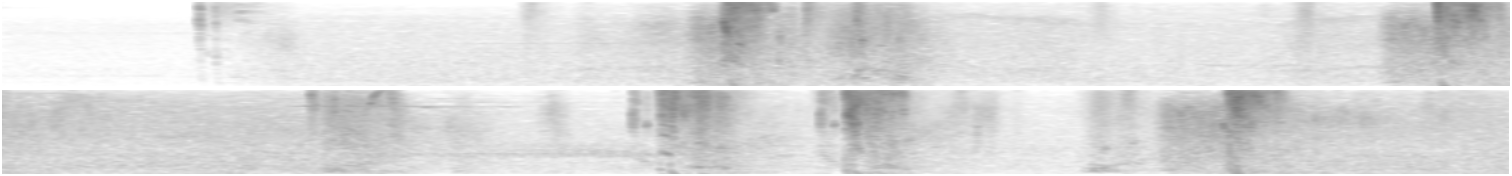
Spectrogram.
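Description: Wind rushes steadily past at speed.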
